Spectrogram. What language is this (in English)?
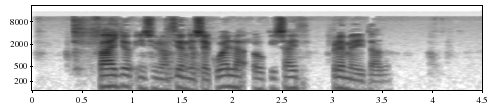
Galician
